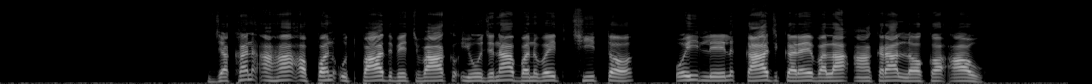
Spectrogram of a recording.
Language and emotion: Maithili, neutral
